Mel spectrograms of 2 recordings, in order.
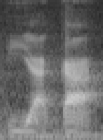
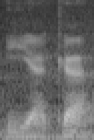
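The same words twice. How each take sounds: First: "iyaka" with a hard k, no air released; wrong kaf. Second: "iyyaka" with a breathy release on the k; aspirated kaf. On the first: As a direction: cut the breath on the k of "iyaka". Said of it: "bukan iyaka". ("iyaka" dengan kaf tanpa embusan udara) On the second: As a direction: let air out on the k of "iyyaka". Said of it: "kalau kita melafalkan lafal iyyaka". ("iyyaka" dengan kaf berembus udara) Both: Shown as a demonstration.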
